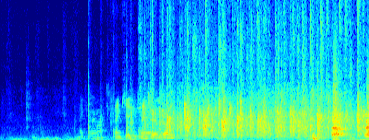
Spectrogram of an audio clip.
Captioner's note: applause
